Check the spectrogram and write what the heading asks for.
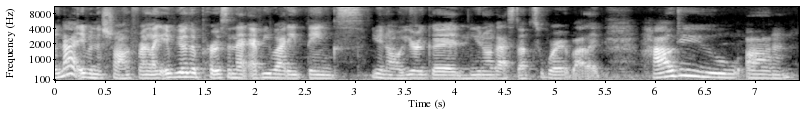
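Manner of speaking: usual speaking voice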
